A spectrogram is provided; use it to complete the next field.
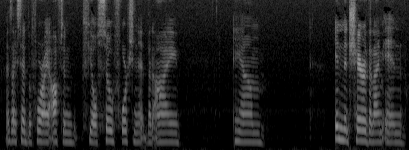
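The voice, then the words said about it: Slightly hoarse, froggy voice. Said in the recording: “I have a little frog in my throat.”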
